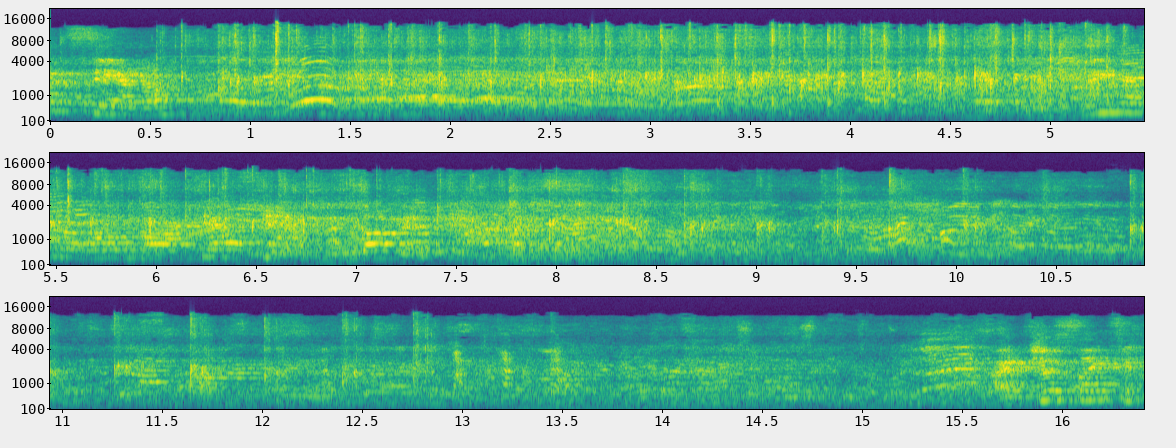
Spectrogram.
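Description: Many elderly men and women chatter all around in a large room.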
